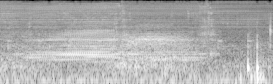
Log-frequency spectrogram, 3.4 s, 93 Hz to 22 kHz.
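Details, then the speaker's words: Apex AD-1500 DVD player after readjusting the laser and fixing weak power supply output, drive plugged in: soft, even whirr of the disc spinning normally with better speed, a few light clicks near the end. "sounds like it's got a little better speed to it as well"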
